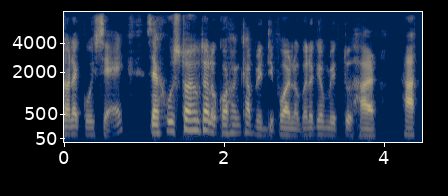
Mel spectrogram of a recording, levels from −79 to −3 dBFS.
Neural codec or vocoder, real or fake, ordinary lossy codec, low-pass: codec, 16 kHz, 1 kbps, X-Codec, WavLM features, trained on Multilingual LibriSpeech; fake; none; none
